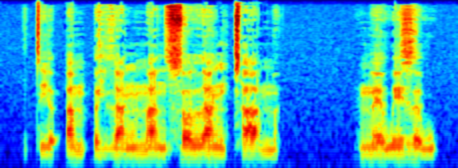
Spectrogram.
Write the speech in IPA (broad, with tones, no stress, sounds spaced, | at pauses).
t̪ i˨˩˨ ə̯ ʔ a˧ m ʔ ə˨˩˨ j l a˨˩˦ ŋ m a˨˩˦ n s ɔ˧ l a˧ ŋ c a˨˩˨ m | m ɛ˨˩˨ w e˧˥ ɣ ə˨˩˨ w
